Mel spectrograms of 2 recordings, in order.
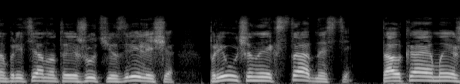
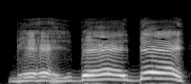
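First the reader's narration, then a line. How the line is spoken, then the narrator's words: Savage shouting. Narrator (Russian): кричал дикарь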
